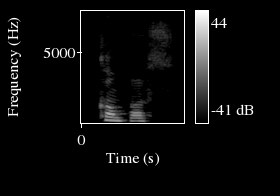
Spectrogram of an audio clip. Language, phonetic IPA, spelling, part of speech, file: Polish, [ˈkɔ̃mpas], kompas, noun, Pl-kompas.ogg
